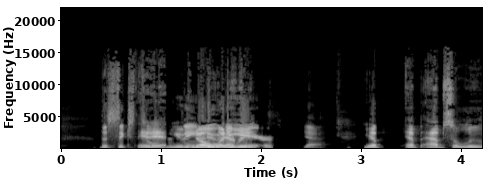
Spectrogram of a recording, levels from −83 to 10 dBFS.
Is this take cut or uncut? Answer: cut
